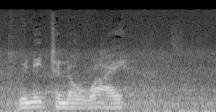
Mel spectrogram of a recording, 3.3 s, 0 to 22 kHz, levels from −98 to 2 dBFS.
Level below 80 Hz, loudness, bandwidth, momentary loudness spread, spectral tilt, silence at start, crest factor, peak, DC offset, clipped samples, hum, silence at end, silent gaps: -40 dBFS; -18 LUFS; 15.5 kHz; 16 LU; -7.5 dB/octave; 0 s; 16 dB; -4 dBFS; 0.3%; under 0.1%; none; 0 s; none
